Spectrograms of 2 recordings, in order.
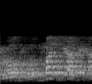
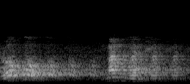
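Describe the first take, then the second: First: It is said without a pause. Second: There is a pause after the first word.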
